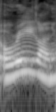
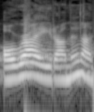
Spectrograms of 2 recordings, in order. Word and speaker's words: awry: 첫 번째 기사에서 저희 그 going off track에 대해서 얘기할 때 비슷한 유사 단어로 derail과 going array라는 표현을 했는데 array가 아니고 awry라는 아니타의 예, 보충 설명입니다. 굉장히 흔한 pronunciation 실수이고요. 저희 청취자분들은 array 아니고 awry로 잘 기억해 주셨으면 감사하겠습니다.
